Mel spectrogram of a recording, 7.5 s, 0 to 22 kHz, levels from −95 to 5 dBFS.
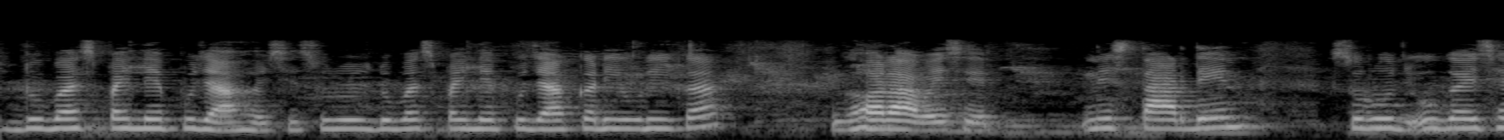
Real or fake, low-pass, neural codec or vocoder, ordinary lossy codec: real; none; none; none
